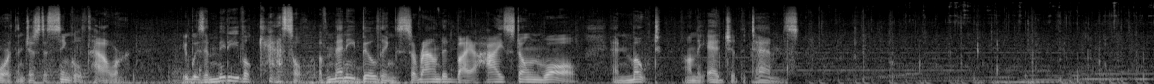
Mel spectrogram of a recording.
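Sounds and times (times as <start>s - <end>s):
speech: 0.0s - 8.2s
several horses galloping past: 0.0s - 11.5s.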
